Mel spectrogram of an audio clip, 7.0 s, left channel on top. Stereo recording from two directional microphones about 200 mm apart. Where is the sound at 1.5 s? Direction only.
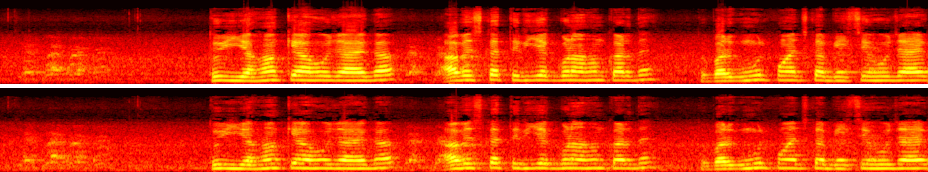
30° left (ahead or behind).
